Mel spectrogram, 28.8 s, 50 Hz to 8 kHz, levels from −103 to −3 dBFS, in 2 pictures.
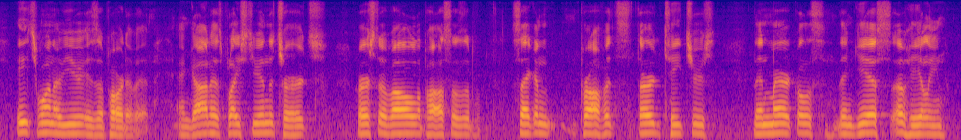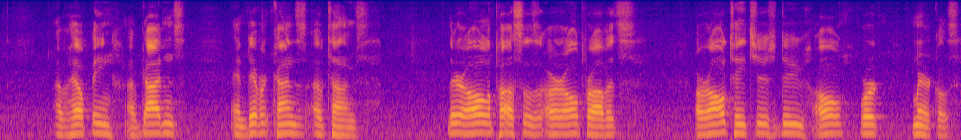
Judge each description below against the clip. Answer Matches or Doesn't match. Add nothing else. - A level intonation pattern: Matches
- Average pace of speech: Doesn't match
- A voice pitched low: Doesn't match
